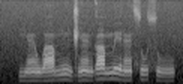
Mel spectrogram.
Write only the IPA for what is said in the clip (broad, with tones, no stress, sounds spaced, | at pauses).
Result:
j ɛ̃˨ w a˨˦ m ĩ˦˨ d͡ʒ ɛ̃˧ ɡ a˦ m e˦˨ ɾ ɛ̃˧ s u˦ s u˧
